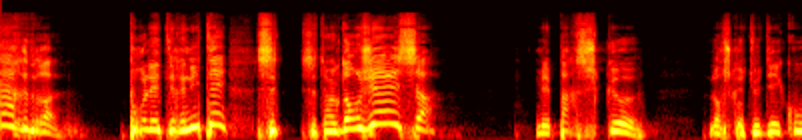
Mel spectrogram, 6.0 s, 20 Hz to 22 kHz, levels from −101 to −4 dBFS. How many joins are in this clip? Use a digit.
2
